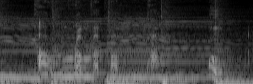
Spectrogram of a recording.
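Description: A chorus of coyote howls and yips, several overlapping voices rising and wavering in long sustained cries, loud with no talking.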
